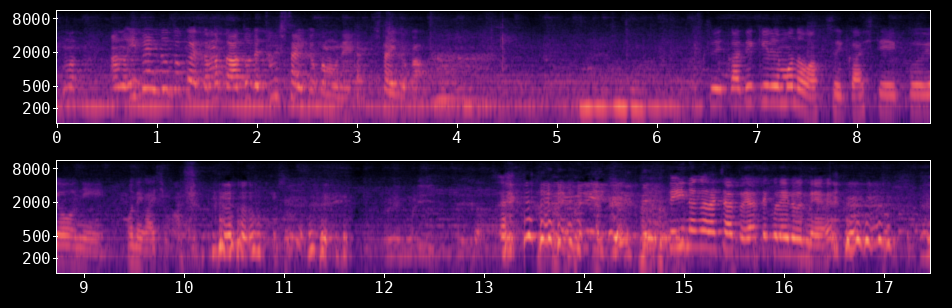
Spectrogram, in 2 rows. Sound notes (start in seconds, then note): 13.1 laughs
